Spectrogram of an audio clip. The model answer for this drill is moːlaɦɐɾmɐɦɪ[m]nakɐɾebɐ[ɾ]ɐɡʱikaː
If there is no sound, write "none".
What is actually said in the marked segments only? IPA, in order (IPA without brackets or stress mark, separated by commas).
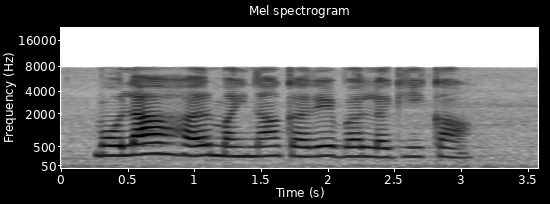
none, l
